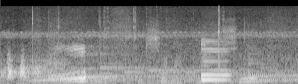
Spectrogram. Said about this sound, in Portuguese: O bicudinho é um pássaro bem territorialista. Se ele escuta o canto de outro bicudinho, ele vem correndo ver o que tá acontecendo.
